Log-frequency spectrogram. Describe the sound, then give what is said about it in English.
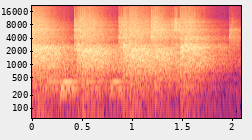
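A class of pupils claps together for a classmate in a classroom. The clapping is loud and dense, swelling in regular surges about every half second. “So now you clap for him. 1, 2, 3, go. Clap for him. 1, 2, 3, go.”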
